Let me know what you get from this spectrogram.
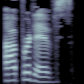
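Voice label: "operatives", British English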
